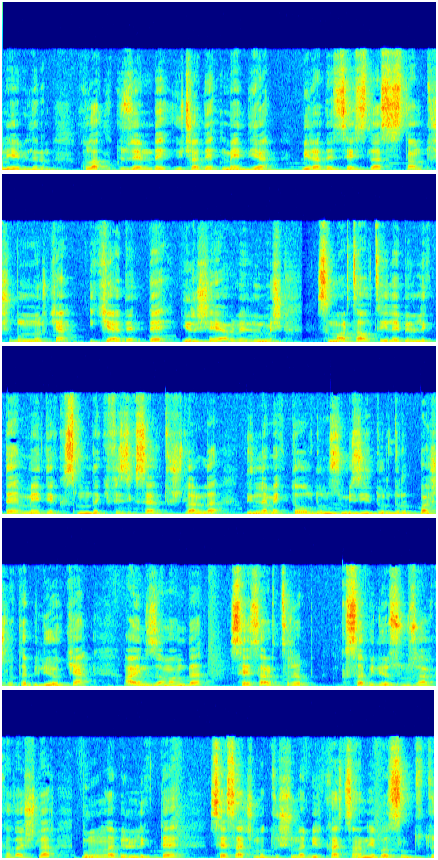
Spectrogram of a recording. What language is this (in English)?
Turkish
